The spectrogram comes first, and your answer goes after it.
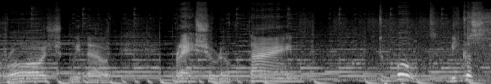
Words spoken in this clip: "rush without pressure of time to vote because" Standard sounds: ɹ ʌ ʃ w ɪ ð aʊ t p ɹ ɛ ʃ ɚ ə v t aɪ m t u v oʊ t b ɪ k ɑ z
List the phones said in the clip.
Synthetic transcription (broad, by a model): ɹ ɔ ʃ w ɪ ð aʊ t p ɹ ɛ ʃ ɚ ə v t aɪ m t u b oʊ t b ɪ k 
